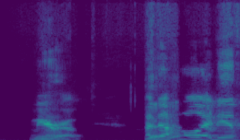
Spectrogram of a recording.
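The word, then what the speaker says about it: Mira: Um Mara Maria is how you say her name? Mera. Mera.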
